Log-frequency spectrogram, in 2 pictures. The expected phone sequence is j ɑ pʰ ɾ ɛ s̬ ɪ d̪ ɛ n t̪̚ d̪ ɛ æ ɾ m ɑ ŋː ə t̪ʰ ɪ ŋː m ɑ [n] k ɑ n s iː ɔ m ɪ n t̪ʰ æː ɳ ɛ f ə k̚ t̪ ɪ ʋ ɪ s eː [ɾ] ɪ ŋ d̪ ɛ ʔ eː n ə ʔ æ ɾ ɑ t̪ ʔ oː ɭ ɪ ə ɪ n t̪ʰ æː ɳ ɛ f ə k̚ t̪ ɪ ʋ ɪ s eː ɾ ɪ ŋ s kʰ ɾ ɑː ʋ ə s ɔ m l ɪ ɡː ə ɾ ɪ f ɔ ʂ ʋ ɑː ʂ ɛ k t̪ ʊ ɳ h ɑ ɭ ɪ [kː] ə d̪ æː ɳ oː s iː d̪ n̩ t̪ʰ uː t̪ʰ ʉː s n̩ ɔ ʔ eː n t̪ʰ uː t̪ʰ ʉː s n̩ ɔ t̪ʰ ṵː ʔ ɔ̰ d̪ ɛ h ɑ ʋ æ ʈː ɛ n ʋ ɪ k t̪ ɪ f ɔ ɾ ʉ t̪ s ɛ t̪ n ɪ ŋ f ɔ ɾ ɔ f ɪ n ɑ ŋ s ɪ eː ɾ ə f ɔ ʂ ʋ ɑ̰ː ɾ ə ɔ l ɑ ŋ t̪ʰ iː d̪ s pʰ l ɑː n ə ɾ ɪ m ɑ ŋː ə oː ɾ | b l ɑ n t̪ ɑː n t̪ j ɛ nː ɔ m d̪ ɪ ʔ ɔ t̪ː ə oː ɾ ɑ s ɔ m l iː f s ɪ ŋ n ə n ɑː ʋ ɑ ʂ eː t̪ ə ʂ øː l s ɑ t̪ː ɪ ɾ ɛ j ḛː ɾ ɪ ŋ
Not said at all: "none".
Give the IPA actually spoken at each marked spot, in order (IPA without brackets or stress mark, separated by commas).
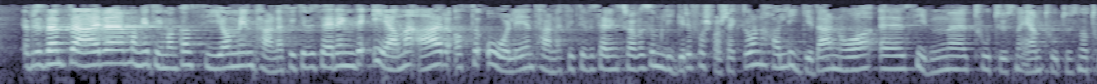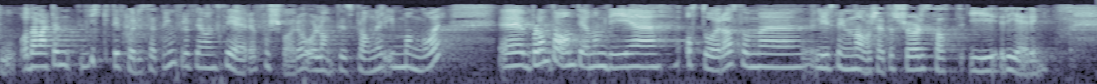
n, ɾ, ɡː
